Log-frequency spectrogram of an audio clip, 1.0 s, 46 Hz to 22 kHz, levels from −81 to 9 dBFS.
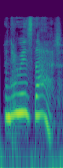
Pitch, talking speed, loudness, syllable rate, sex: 300 Hz, 250 wpm, -13 LUFS, 4.7 syllables/s, female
